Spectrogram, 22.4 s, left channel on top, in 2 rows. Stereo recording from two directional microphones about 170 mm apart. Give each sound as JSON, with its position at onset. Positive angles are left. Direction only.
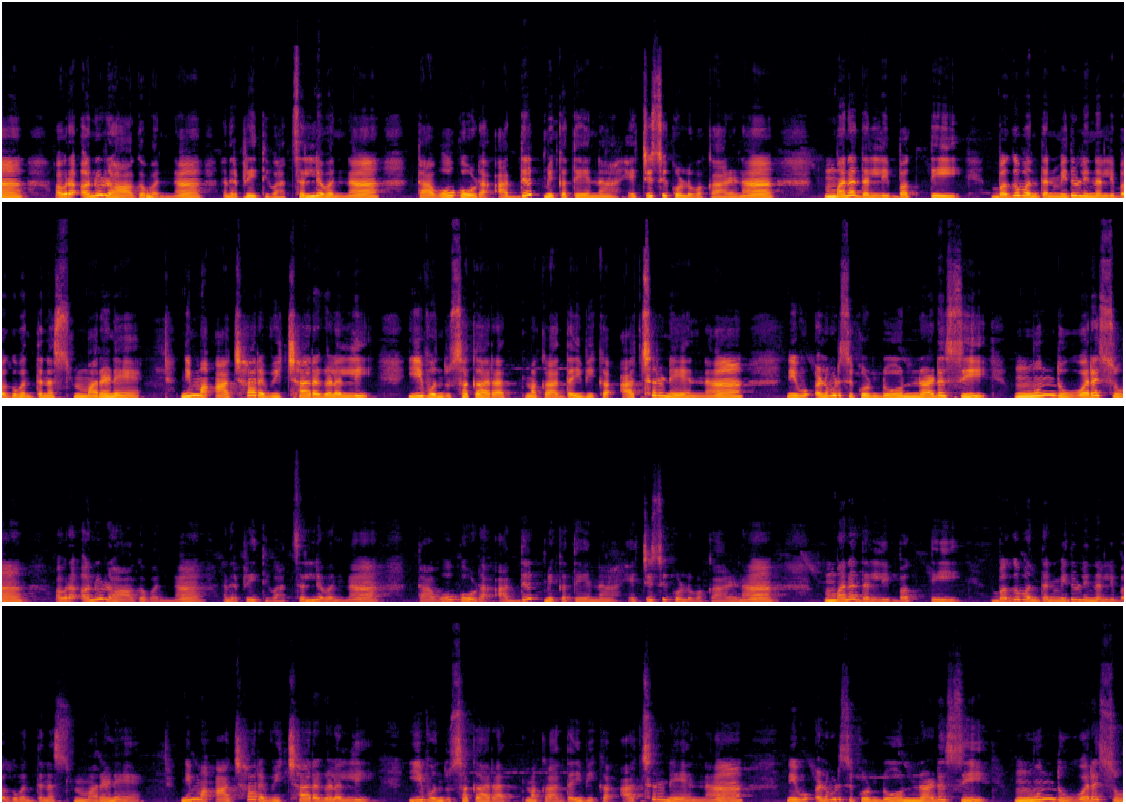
{"t": 0.0, "sound": "speech", "side_deg": 35}
{"t": 21.3, "sound": "speech", "side_deg": 10}
{"t": 21.8, "sound": "speech", "side_deg": 30}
